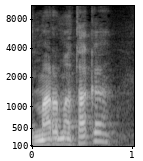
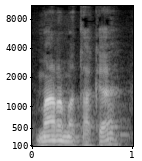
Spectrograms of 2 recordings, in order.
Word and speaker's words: maramataka: And kātiake, the word for today is maramataka. Not marama, not a long A, but a short A, maramataka, because marama is moon.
